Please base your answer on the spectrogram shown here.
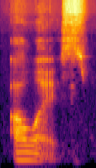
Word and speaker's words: hours: In hours, the H is silent, so we do not hear the song for the H.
